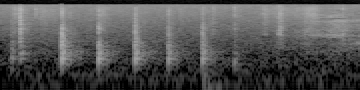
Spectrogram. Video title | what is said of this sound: SUPER EASY Repair a HOLE in a HOLLOW CORE DOOR | it's nice and hard I've allowed it to dry overnight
